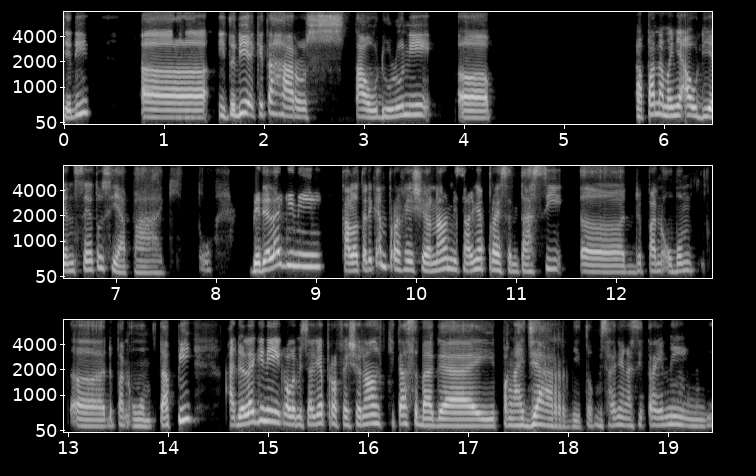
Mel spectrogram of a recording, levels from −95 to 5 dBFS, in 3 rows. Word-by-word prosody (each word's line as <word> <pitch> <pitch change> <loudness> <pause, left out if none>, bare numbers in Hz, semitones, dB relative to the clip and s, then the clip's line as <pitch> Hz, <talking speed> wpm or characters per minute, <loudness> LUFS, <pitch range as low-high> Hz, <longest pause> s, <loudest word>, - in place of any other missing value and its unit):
jadi, 265 +12 0 0.5
eee, 190 -1 +5 0.2
itu 230 - -2
dia 290 0 +5
kita 265 +3 0
harus 220 -6 0
tahu 195 -2 +2
dulu 205 +4 -1
nih, 260 0 +1 0.3
eee 185 -1 +5 1.5
apa 270 0 +2
namanya, 245 -2 +3
audiensnya 215 0 0
tuh 285 - -3
siapa, 160 -7 -6
gitu. 220 - -22 0.4
Beda 225 +5 +4
lagi 355 +1 +2
nih, 315 -1 +2 0.2
kalau 210 0 +1
tadi 245 +1 -2
kan 360 - 0
profesional 230 -4 0
misalnya 235 -1 -1
presentasi, 205 +3 -2
eee, 175 -7 -2
depan 200 +2 -7
umum, 200 +4 -5 0.3
eee, 170 -1 0
depan 205 +2 -7
umum. 170 -2 -4
Tapi 315 - +1 0.4
ada 210 +1 +2
lagi 280 +4 +4
nih 295 -3 +6
kalau 220 -4 +3
misalnya 210 +4 -1
profesional 225 +1 0
kita 235 -1 -2
sebagai 175 -3 +2
pengajar 185 -2 0
gitu, 155 -1 -12
misalnya 190 +1 -6
ngasih 190 +2 -11
training, 195 -3 -4
205 Hz, 140 wpm, -24 LUFS, 185-240 Hz, 1.5 s, nih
